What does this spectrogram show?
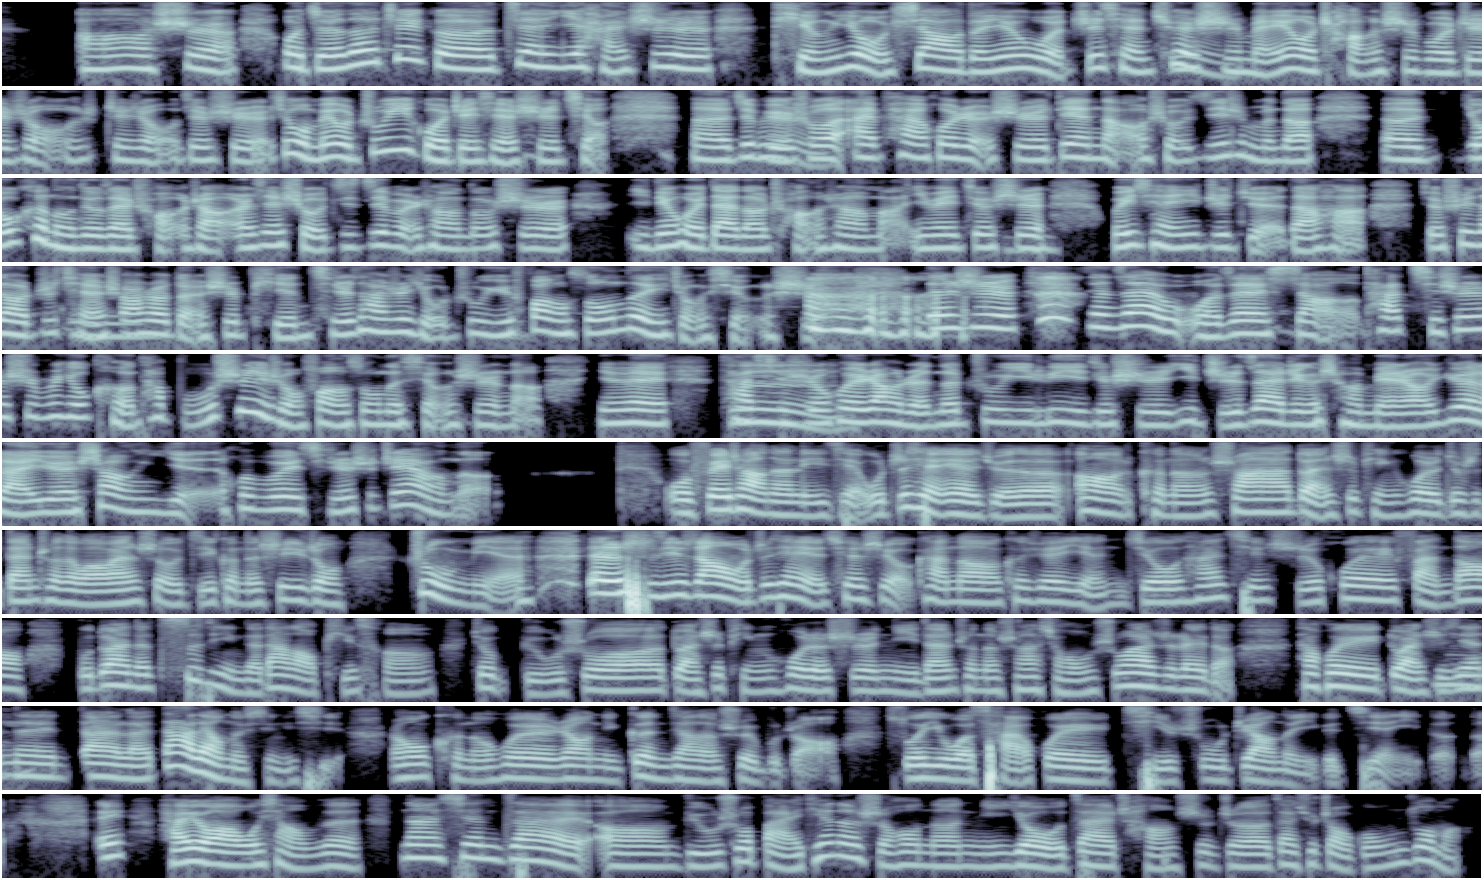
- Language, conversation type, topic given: Chinese, advice, 我为什么总是无法坚持早起或保持固定的作息时间？
- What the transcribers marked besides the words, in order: tapping; laugh; laugh; other background noise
